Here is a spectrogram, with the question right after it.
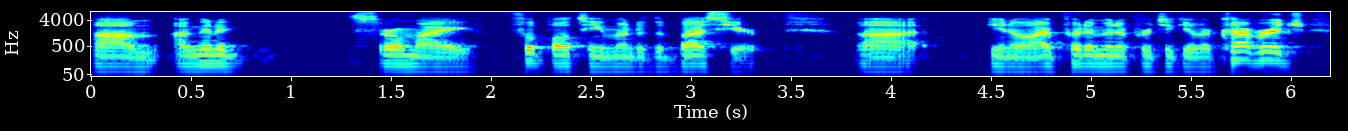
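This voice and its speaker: A man's voice: lowish voice, a little fast, a bit bright, no echo. A man co-hosting a podcast, speaking casually but emphatically and bluntly, acting out little exchanges as he gives advice. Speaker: podcast co-host and writer.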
